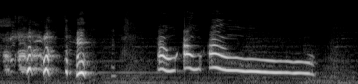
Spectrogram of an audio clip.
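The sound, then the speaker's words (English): A wolf's whimpering howl: a burst of short, quavering yelps and whines, then a few brief cries and one long, drawn-out mournful howl that slowly falls in pitch. Fairly loud, with no talking. “The wolf cries because he hasn't done anything in the combat.”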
